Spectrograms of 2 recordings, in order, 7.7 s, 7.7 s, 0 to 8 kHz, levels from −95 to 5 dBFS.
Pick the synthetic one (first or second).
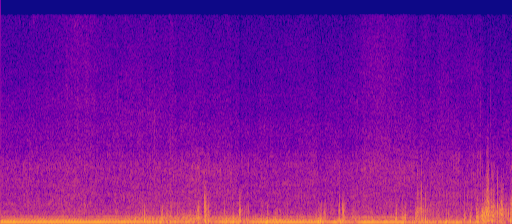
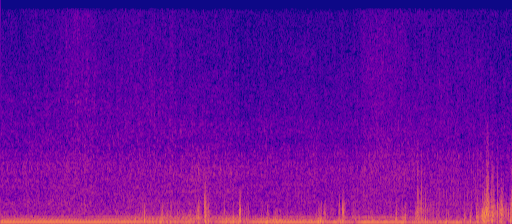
first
